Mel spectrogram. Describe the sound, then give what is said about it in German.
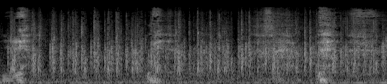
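Rapid knife chopping on a cutting board as potatoes are cut into fries by hand, without a slicing machine, by finalists in a cooking contest: a dense, steady clatter of quick cuts, punctuated by a few heavier thunks, with no voices. “Und ihr seht, hier kommt keine schnöde Schneidemaschine zum Einsatz. Beide Finalisten fertigen die Pommes von Hand.”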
